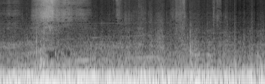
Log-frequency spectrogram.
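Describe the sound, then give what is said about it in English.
An electric car rolls away almost silently, leaving only a steady low rumble of road and wind with a couple of soft hissing swells and no engine note. “Still not quite used to the idea of being able to roll away utterly silently.”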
